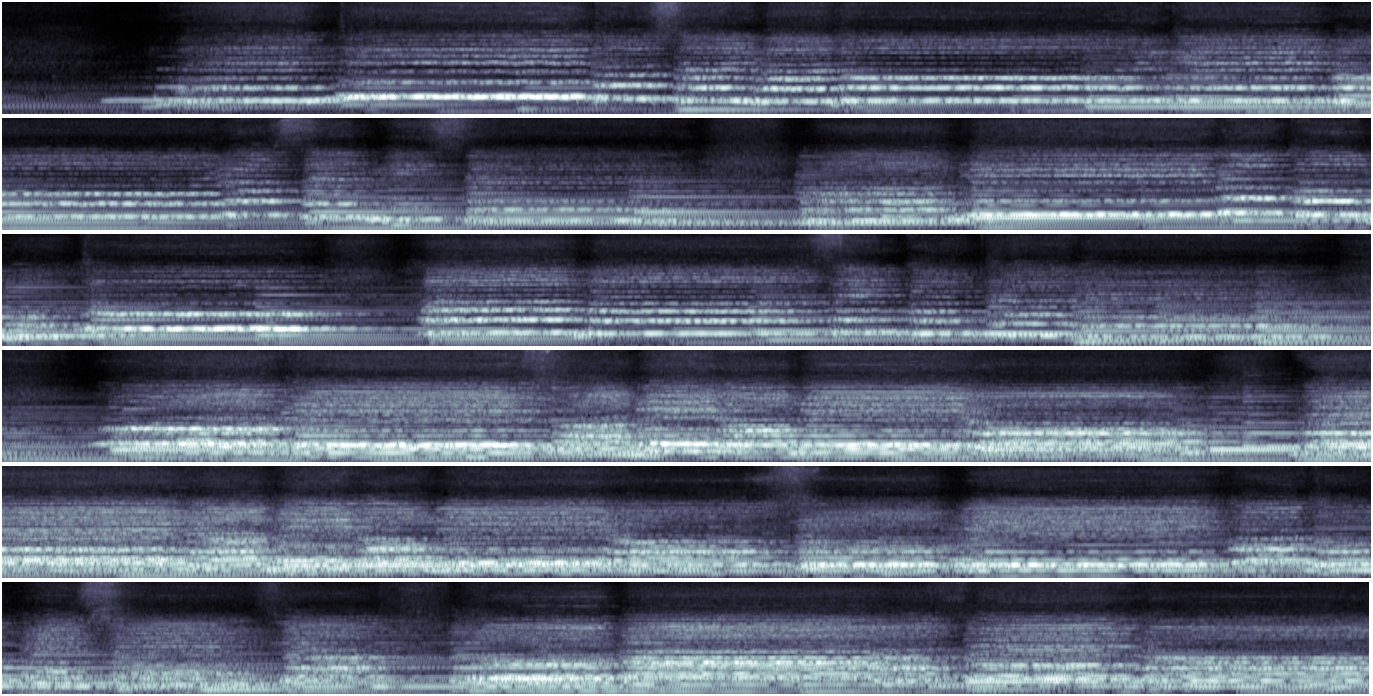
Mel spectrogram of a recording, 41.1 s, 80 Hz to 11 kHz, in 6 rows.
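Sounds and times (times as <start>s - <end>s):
mixed choir singing: 0.0s - 41.0s.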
